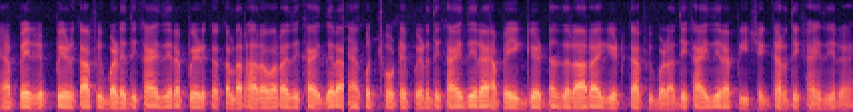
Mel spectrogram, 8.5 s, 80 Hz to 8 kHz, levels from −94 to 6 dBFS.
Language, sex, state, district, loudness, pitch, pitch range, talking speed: Hindi, male, Rajasthan, Nagaur, -17 LUFS, 95 Hz, 90-100 Hz, 330 wpm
